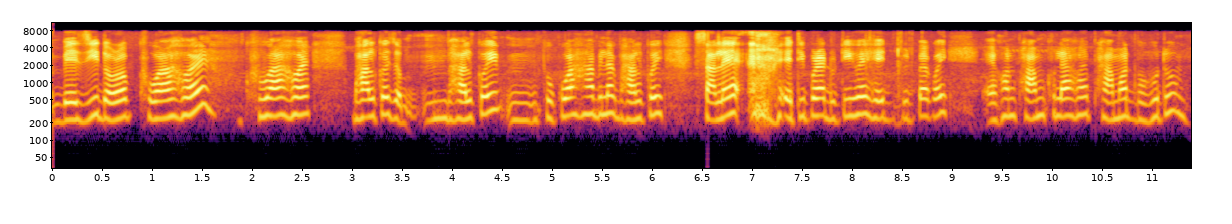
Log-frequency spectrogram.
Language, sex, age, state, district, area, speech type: Assamese, female, 45-60, Assam, Dibrugarh, rural, spontaneous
